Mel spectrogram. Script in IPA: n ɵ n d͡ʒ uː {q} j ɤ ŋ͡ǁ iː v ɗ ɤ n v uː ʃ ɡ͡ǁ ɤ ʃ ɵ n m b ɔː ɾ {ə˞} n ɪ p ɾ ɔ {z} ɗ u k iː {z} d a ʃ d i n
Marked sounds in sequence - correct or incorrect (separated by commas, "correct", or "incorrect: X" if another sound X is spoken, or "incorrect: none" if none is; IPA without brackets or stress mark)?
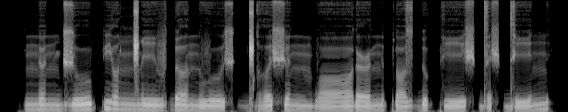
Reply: incorrect: p, correct, correct, incorrect: ʃ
